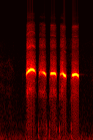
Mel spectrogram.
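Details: Grey francolin, a kept bird that later ran away, giving five short clear whistled notes in quick succession, each level and slightly falling at the end, with brief gaps between; no other sounds.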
